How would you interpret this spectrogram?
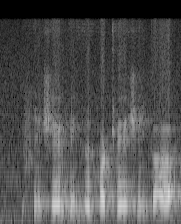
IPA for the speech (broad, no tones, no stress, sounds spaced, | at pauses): f ĩ ʃ ɛ̃ ʈ ĩ ɦ ə̃ h ɔ ʈʰ ɛ̃ ʃ ĩ k ʌ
